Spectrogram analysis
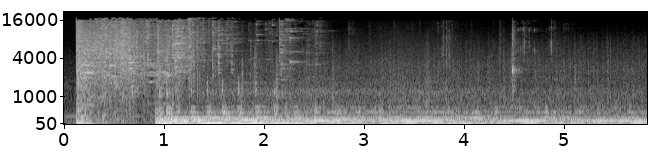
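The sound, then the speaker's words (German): An intruder smashes the glass pane of a terrace door with a loud, bright crash and scattered tinkling shards in the first second, then a steady low droning hum carries on to the end. No one speaks. “Er hat die Scheibe eingeschlagen, die Tür von innen aufgeschlossen.”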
